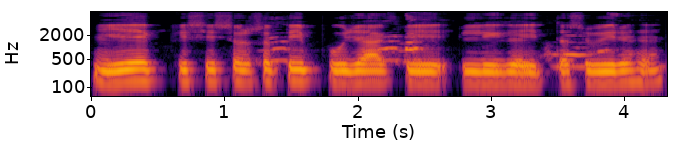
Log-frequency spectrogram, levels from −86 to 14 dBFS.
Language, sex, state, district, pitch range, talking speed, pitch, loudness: Hindi, male, Bihar, Araria, 125-135 Hz, 125 wpm, 125 Hz, -16 LUFS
